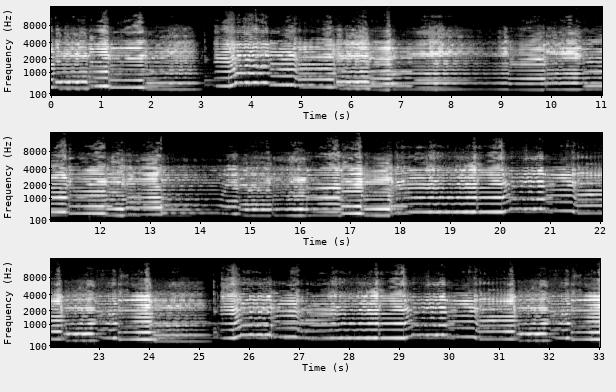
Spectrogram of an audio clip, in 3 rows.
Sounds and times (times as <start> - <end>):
Violin, fiddle: 0.0 - 33.0.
